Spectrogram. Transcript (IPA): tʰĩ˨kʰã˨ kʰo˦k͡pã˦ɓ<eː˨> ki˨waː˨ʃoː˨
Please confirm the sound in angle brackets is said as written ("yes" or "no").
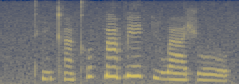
no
